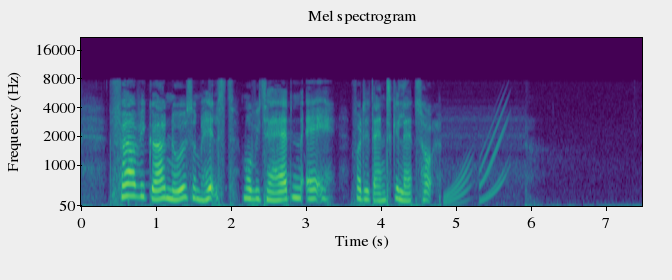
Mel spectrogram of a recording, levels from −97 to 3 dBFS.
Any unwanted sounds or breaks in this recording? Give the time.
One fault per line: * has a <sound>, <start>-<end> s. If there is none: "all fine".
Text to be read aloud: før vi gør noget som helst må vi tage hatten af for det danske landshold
* has a chirp, 4.8-5.8 s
